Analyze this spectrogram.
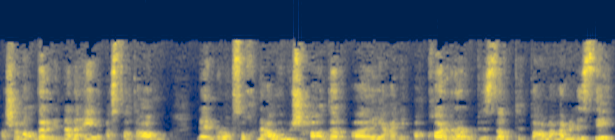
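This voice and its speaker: A woman speaks with an Egyptian accent at a fairly quick pace. Her fairly high pitch shows ordinary variation over noticeable background noise. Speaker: product reviewer vlogger. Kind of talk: casual product review vlog. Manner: conversational, hesitant fillers.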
